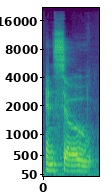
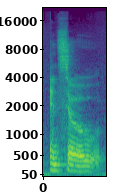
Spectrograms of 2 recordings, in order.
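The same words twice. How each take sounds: The two takes are said the same way.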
